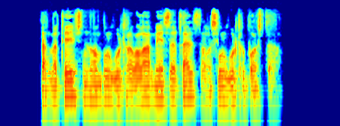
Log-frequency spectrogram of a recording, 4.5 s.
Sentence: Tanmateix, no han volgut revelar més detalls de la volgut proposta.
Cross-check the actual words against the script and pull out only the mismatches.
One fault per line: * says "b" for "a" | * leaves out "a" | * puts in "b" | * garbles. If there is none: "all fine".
all fine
